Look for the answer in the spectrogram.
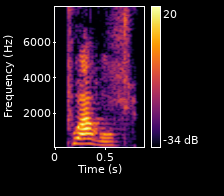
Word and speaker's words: Poirot: Og øh, der følger man hendes, øh, hendes store mesterdetektiv, Hercule Poirot. Er det ikke sådan, det udtales? – Poirot.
